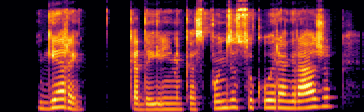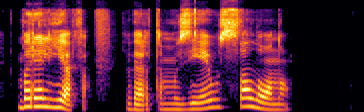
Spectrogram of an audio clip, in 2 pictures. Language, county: Lithuanian, Panevėžys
